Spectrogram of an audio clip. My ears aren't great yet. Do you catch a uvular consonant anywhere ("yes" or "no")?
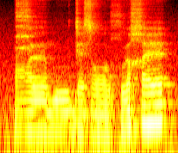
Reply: yes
